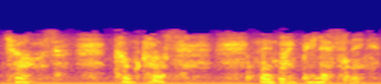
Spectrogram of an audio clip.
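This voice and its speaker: An actress playing a confused, stubborn, fretful elderly aunt in a 1970s radio drama, hesitant and stammering yet insistent. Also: female voice, a little fast, close to an everyday voice. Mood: secretive. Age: older. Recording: dull old radio recording, faint hum.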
